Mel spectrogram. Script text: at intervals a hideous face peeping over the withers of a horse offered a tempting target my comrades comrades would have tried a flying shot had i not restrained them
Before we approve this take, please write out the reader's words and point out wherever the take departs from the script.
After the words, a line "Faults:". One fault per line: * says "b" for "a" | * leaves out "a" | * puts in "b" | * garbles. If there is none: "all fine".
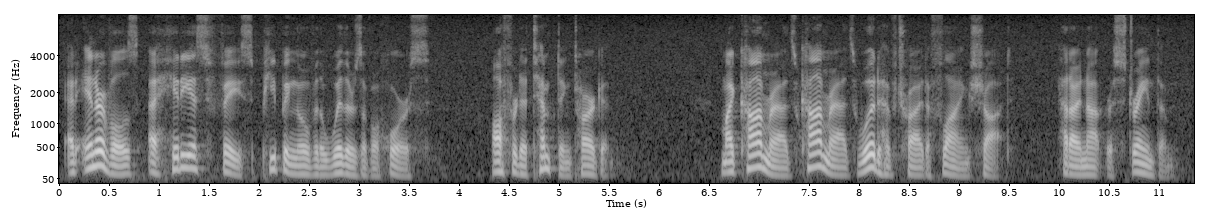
at intervals a hideous face peeping over the withers of a horse offered a tempting target my comrades comrades would have tried a flying shot had i not restrained them
Faults:
all fine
